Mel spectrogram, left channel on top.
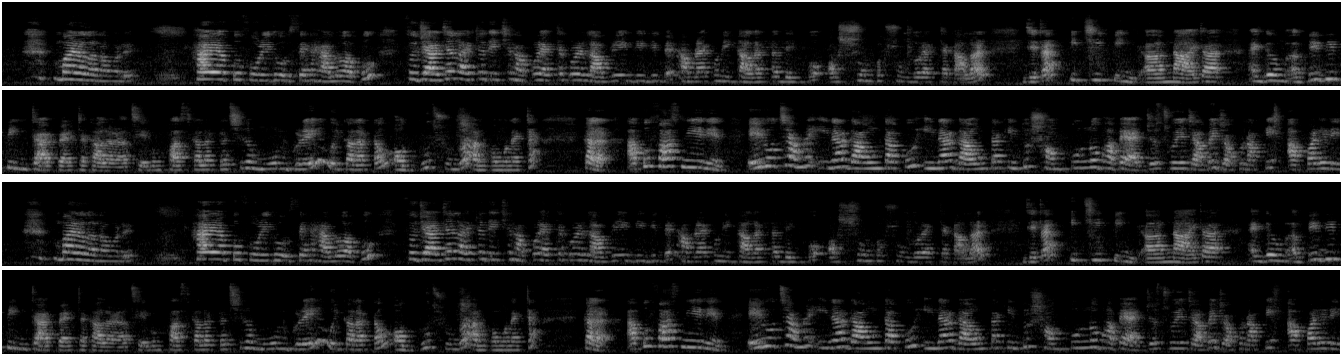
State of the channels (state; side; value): quieter; right; 3.1 dB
